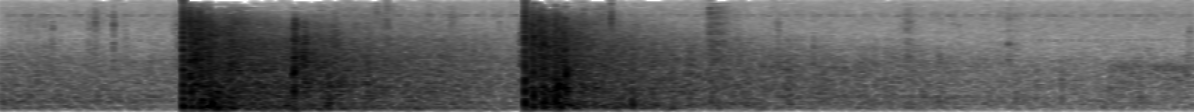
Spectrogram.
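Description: Aerial firework shells bursting in a night display: two sharp bangs, about a second and two and a half seconds in, each followed by a rolling echo that fades away.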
